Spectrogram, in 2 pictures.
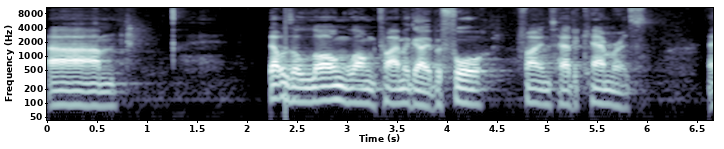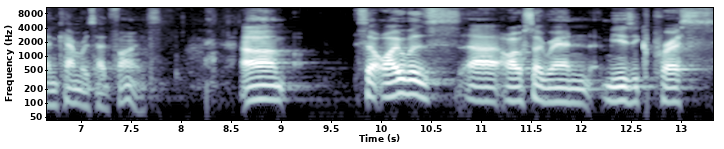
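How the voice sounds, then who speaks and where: In a room with audible echo, a man with an Australian accent talks very slowly in a fairly low voice, with long, frequent pauses. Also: ordinary pitch variation. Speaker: museum executive. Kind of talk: lecture. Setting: lecture hall with audience. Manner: halting, many fillers and repeats.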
